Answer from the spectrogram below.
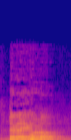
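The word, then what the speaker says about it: Pterygota: And subclass is Pterygoda. Here P is silent.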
